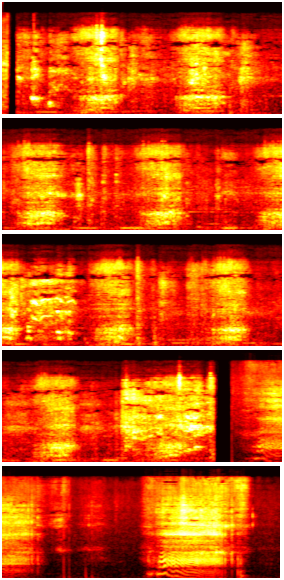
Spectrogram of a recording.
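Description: Loud, rough, rhythmic snores repeat quickly, followed by a few different snorting sounds at the end.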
